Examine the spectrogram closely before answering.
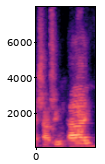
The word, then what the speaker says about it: Shaoxing: How do you pronounce Yeah, Shaoxing.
